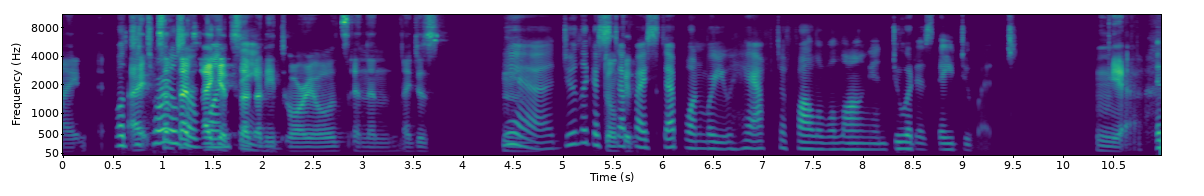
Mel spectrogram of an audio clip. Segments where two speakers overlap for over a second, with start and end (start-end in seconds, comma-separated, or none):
0.7-2.2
